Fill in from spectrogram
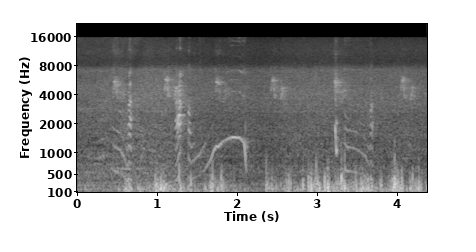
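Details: Parrot eating and calling, with a smooth arched whistle, short falling notes and scratchy squawks over continuous crunching of food.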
